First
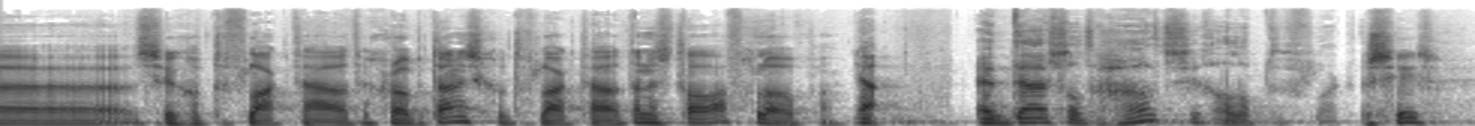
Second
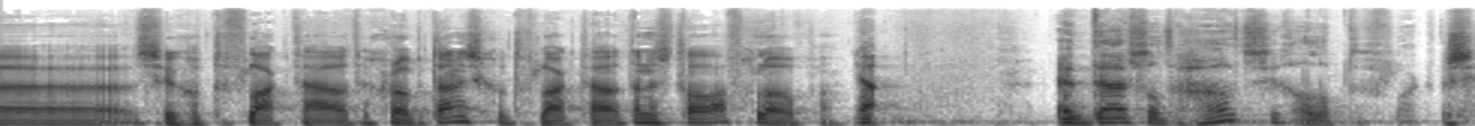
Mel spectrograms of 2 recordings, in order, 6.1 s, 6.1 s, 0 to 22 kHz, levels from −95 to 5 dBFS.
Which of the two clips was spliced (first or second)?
first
